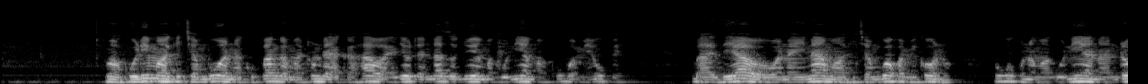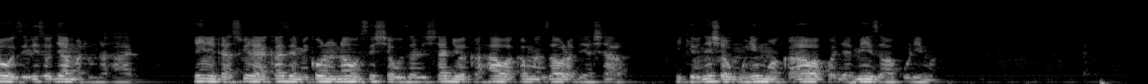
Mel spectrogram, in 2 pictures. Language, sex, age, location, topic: Swahili, male, 18-24, Dar es Salaam, agriculture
